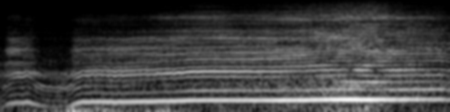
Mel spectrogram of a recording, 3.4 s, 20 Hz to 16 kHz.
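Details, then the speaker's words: HPI Savage X4.6 nitro RC truck with optional 3-speed transmission at full throttle. Engine climbs to a high steady pitch and holds with no drop; no wheelies, owner thinks it's in 3rd, engine running great: not shifting. "No shifts at all. It's running great, but that's not 1st gear."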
